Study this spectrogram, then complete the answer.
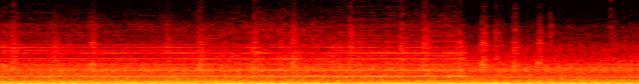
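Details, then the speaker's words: High steady squeal over a tractor's low engine drone while deep-tilling with a plow, cutting off partway; the squeak was fixed once but returned after a couple of weeks; source unknown. "Anyway, I did have it fixed and I wasn't squeaking anymore, but yeah, that didn't work out too long. Maybe a couple of weeks. I have to try something else. Man, it gets irritating. You're just sitting in the tractor and you hear it squeaking all day long."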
